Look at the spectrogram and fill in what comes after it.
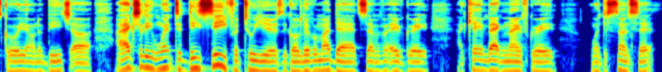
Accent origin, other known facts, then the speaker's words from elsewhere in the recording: Miami, Florida, United States; also born or lived in Queens, New York / Washington, D.C.; I moved to Miami, uh, when I was, uh, five years old.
